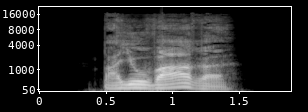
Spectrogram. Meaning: Bavarian (person from Bavaria)
- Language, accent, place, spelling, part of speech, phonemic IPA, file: German, Germany, Berlin, Bajuware, noun, /bajuˈvaːʁə/, De-Bajuware.ogg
